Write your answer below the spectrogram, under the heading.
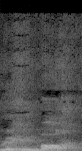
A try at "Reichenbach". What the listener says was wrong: Reichenbach, a little bit more guttural. Reichenbach.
